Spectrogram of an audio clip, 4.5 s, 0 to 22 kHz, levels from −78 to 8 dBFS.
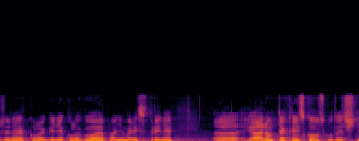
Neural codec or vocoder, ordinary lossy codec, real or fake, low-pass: codec, 16 kHz, 2 kbps, X-Codec, WavLM features, trained on Multilingual LibriSpeech; AAC, 64 kbps; fake; 7.2 kHz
